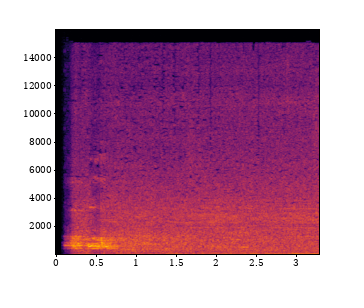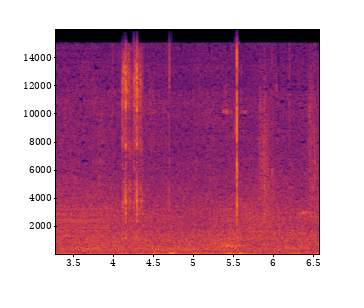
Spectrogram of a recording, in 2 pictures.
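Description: Camera shutters clicking a few times, about four seconds in and again near the end, over steady street noise with a low rumble.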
